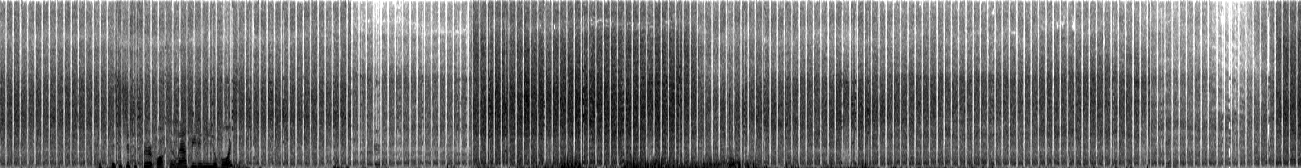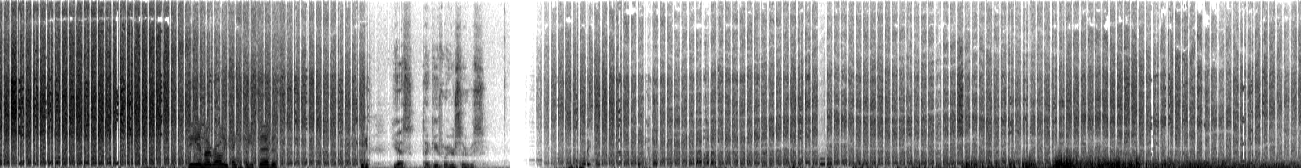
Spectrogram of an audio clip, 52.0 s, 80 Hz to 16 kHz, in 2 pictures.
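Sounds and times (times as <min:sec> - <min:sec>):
radio static hiss: 0:00.0 - 0:33.4, 0:36.6 - 0:52.0
rapid scan ticks: 0:00.0 - 0:33.4, 0:36.1 - 0:52.0
snatches of radio broadcast: 0:00.0 - 0:33.4, 0:36.6 - 0:52.0.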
